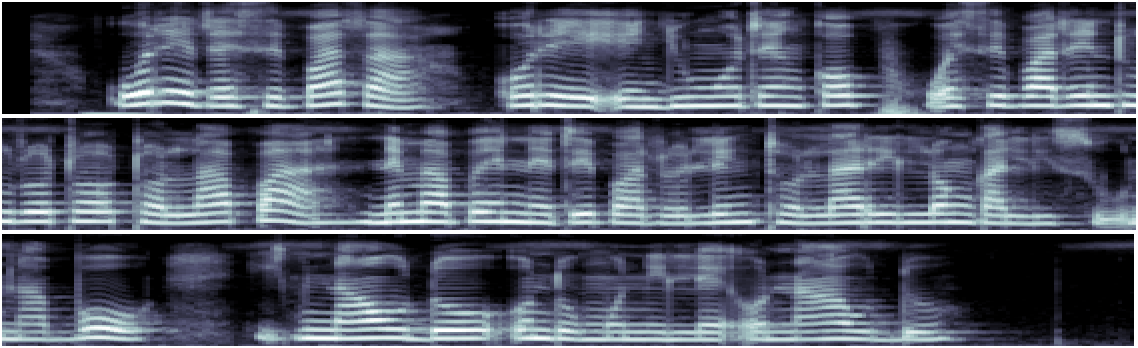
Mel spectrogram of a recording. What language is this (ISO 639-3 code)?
mas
